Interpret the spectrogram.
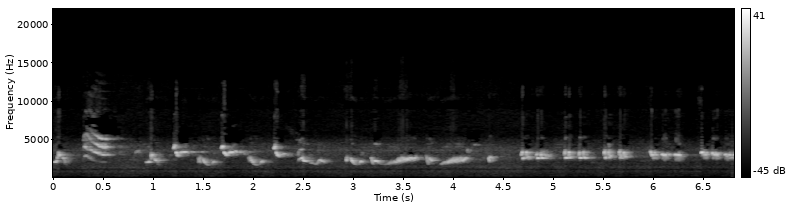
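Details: A male Northern Mockingbird (Mimus polyglottos) singing continuously in Concord, North Carolina, USA, on 25 May 2016: a varied run of clear whistled slurs and chattery notes, each phrase repeated several times before switching, over a faint hum.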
